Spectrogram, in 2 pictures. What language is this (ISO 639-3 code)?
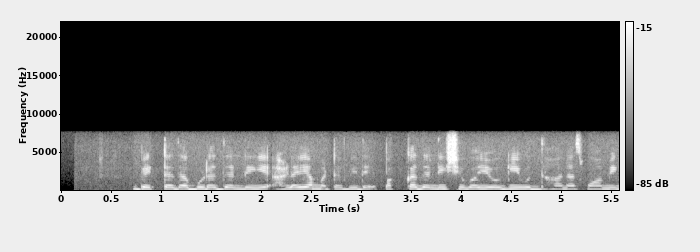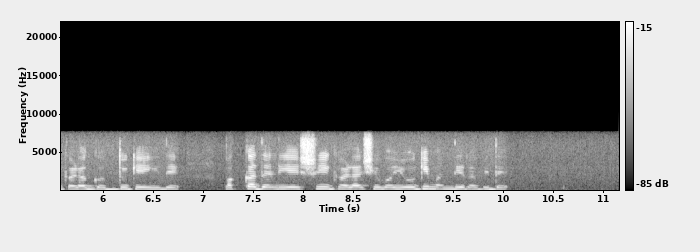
kan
